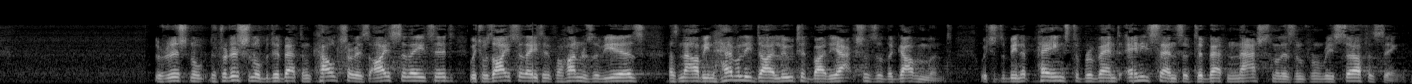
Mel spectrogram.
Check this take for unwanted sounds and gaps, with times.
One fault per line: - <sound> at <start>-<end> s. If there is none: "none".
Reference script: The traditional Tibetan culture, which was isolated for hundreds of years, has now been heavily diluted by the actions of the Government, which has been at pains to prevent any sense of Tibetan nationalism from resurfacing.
none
